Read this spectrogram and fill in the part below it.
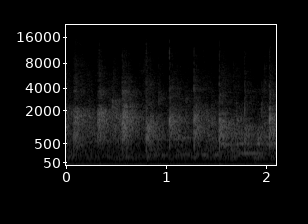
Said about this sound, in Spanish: Dale un aplauso más al Señor en esta mañana.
